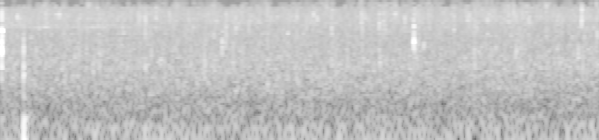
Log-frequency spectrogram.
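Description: nature, light rain pattering

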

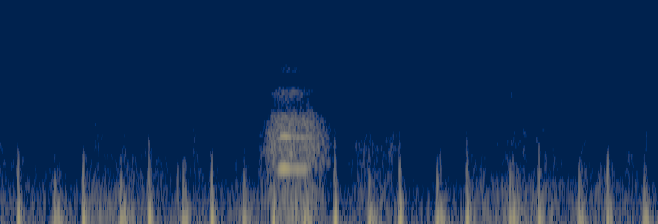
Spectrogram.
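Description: human body sound, heartbeat thumping

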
